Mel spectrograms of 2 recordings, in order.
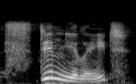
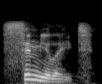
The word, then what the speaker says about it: simulate: Instead of stimulate. Okay. There's no T at the beginning. This is simulate. I'm sorry. It's a completely different word.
